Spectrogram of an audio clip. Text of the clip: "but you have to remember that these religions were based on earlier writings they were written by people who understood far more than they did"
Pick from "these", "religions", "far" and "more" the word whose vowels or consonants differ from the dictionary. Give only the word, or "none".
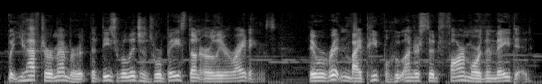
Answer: none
